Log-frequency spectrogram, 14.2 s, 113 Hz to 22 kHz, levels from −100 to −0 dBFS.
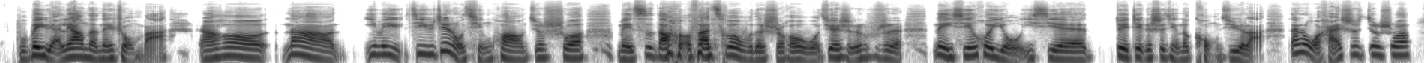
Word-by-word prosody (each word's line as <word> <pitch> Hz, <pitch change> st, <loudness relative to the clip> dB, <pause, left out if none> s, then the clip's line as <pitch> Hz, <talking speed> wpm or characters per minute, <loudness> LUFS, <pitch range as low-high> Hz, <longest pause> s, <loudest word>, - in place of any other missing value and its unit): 不 155 Hz, -, -9 dB
被 220 Hz, +4 st, +8 dB
原 165 Hz, -5 st, 0 dB
谅 195 Hz, +1 st, +6 dB
的 170 Hz, -4 st, -1 dB
那 165 Hz, +1 st, -2 dB
种 130 Hz, -, -4 dB
吧。 -, -, -3 dB, 0.3 s
然 170 Hz, +3 st, +1 dB
后 195 Hz, -4 st, +2 dB
那 200 Hz, -, +2 dB, 0.3 s
因 240 Hz, +3 st, -6 dB
为 225 Hz, -7 st, -2 dB
基 250 Hz, 0 st, -7 dB
于 240 Hz, -, -4 dB
这 310 Hz, +4 st, +1 dB
种 140 Hz, -, 0 dB
情 150 Hz, -2 st, -6 dB
况， 155 Hz, -2 st, +1 dB
就 180 Hz, -1 st, -6 dB
是 185 Hz, -, -9 dB
说， 175 Hz, -3 st, +1 dB, 0.3 s
每 155 Hz, -2 st, +1 dB
次 215 Hz, +5 st, -2 dB
当 190 Hz, -1 st, +7 dB
我 -, -, +1 dB
犯 190 Hz, +1 st, +7 dB
错 220 Hz, -1 st, +2 dB
误 155 Hz, -3 st, -4 dB
的 150 Hz, -, 0 dB
时 145 Hz, -1 st, -4 dB
候， 150 Hz, +1 st, +1 dB
我 135 Hz, -1 st, -4 dB
确 180 Hz, -2 st, 0 dB
实 155 Hz, -4 st, -3 dB
会 180 Hz, -, -10 dB
是 170 Hz, -3 st, -3 dB, 0.3 s
内 210 Hz, -5 st, +2 dB
心 205 Hz, +3 st, 0 dB
会 225 Hz, -4 st, +2 dB
有 160 Hz, -, -2 dB
一 170 Hz, -, -10 dB
些 155 Hz, -4 st, +1 dB, 0.2 s
对 200 Hz, -3 st, +4 dB
这 190 Hz, +2 st, +1 dB
个 175 Hz, -, -4 dB
事 185 Hz, 0 st, -2 dB
情 170 Hz, -, -6 dB
的 155 Hz, -, -3 dB
恐 -, -, -7 dB
惧 155 Hz, -1 st, -2 dB
啦。 -, -, 0 dB, 0.3 s
但 260 Hz, -, +1 dB
是 280 Hz, -, +1 dB
我 -, -, +2 dB
还 -, -, 0 dB
是 230 Hz, +4 st, -5 dB
就 235 Hz, +2 st, -2 dB
是 215 Hz, -, -4 dB
说， 225 Hz, -1 st, +1 dB
180 Hz, 255 characters per minute, -22 LUFS, 160-215 Hz, 0.3 s, 被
